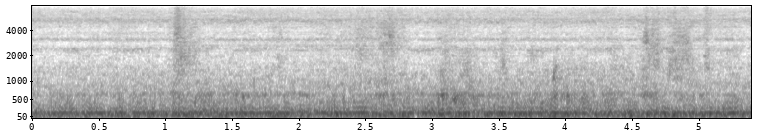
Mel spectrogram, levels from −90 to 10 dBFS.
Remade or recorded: remade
